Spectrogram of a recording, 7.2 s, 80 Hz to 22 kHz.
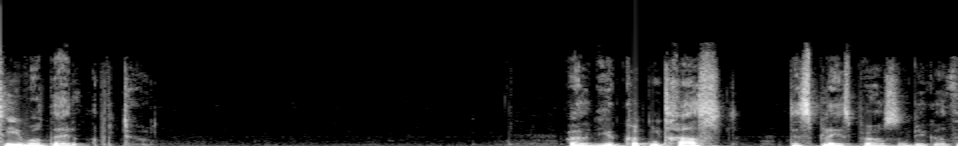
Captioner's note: pauses for 3 seconds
